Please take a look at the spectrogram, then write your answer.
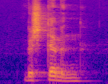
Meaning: to intend, destine
- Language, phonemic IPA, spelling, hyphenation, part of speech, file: Dutch, /bəˈstɛmə(n)/, bestemmen, be‧stem‧men, verb, Nl-bestemmen.ogg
